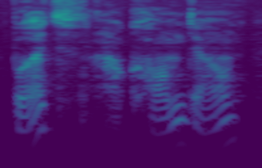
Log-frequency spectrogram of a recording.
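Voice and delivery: slow, soft whisper to herself; whispered self-calming. Acted. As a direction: talk yourself down in a slow whisper. Rose fuming under her breath.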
